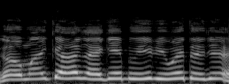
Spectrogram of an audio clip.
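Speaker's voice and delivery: very high, super-emotional boohoo crybaby voice. Imagining how she might react to the news: mock crybaby voice. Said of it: "super emotional, crybaby, boohoo".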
